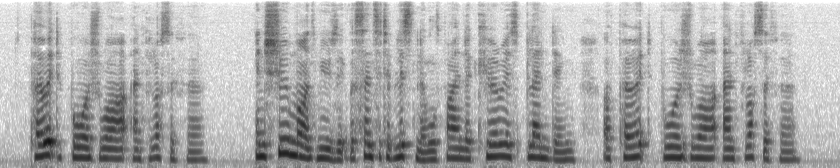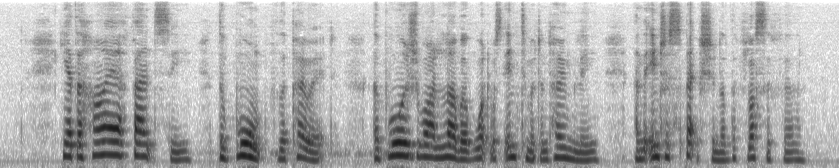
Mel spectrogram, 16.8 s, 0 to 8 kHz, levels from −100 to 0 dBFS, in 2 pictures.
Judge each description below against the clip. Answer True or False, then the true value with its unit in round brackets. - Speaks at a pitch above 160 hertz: True (185 Hz)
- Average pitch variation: True (4.3 semitones)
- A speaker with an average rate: True (160 wpm)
